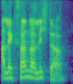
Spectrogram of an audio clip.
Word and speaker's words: Alexander Lichter: So it's Alexander Lichter, and it's German indeed. It is German.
